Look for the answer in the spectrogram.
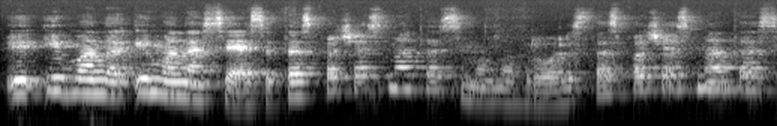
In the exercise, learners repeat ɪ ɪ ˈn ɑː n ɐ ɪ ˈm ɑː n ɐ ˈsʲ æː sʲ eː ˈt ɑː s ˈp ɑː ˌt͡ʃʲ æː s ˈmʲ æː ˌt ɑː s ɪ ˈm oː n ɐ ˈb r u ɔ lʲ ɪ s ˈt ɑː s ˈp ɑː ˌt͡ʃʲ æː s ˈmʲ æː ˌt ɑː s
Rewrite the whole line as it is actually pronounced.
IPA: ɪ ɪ ˈm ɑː n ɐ ɪ ˈm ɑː n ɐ ˈsʲ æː sʲ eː ˈt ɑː s ˈp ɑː ˌt͡ʃʲ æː s ˈmʲ æː ˌt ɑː s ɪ ˈm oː n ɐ ˈb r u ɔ lʲ ɪ s ˈt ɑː s ˈp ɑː ˌt͡ʃʲ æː s ˈmʲ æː ˌt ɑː s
